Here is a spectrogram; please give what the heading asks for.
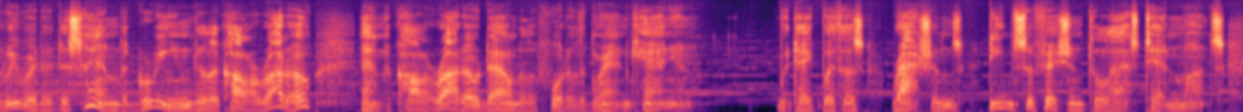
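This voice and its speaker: A man narrating an explorer's journal as an audiobook, telling it in a measured, dramatic way with deliberate pauses. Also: medium pitch.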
